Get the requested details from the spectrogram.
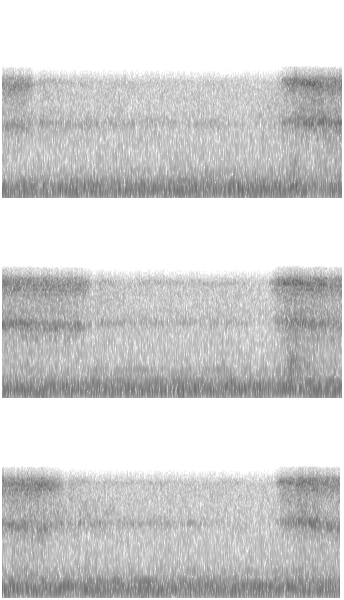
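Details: Loud rasping snores on breathing in, about every three seconds over steady room noise; ordinary snoring.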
